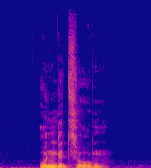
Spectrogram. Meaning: naughty
- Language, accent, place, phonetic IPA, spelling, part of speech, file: German, Germany, Berlin, [ˈʊnɡəˌt͡soːɡn̩], ungezogen, adjective, De-ungezogen.ogg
